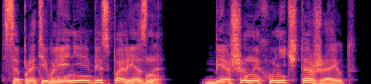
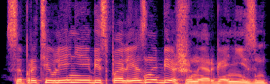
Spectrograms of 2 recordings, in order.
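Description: First: Flat and final, like a machine; alien machine voice. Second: Alien machine voice. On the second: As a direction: speak like a cold alien translator. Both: A narrator's reading. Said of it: "произнёс словарь".

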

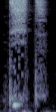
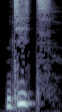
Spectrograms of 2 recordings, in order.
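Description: First: Voiceless, strangled whisper; the voice gives out on the word; breath only, the voice gone; choked whisper. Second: High, loud, rising choked cry; a loud, breaking plea; strangled cry. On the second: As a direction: force the word out in anguish. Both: A narrator's reading. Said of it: "d'une voix étranglée".

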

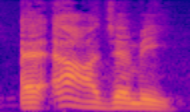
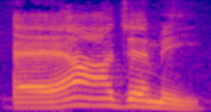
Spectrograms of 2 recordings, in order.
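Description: First: أعجمي opened with two separate glottal catches, "a-a'jami"; two full hamzas. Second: Second hamza of أعجمي eased into a gliding "a-a"; softened hamza. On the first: Teacher showing what not to say, two full hamzas in أعجمي. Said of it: "ما أقولش أعجمي". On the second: Teacher showing Hafs's reading, softened hamza in أعجمي. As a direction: glide through أعجمي without a second catch. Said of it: "بيتعامل معاها بتسهيل الهمزة". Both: Shown as a demonstration.

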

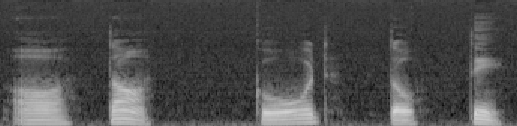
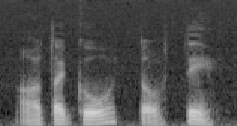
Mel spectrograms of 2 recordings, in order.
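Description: First: Each syllable of "Ata God Doti" drawn out slowly and evenly; slow demonstration. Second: Said in the usual way. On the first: Shown as a demonstration. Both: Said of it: "And together".

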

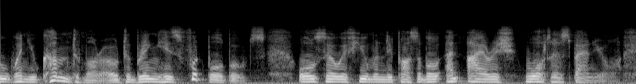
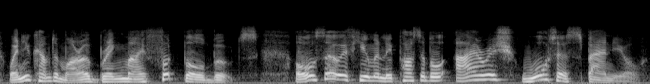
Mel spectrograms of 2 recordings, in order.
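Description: First: The valet dutifully restates the telegram; Jeeves repeating. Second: Bright, lightly puzzled reading aloud; the young master reads the wire aloud; Bertie reading the telegram. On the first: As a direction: repeat it gravely, unruffled. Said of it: "As I interpret the document". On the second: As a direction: read it out like a baffling note. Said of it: "I'll read it to you". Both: Acted.

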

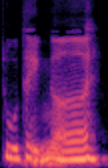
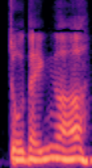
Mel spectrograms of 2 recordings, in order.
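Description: First: High, weepy plea; softer, grieving appeal; tearful call. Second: High, carrying call at a door; raised-pitch summons into the night. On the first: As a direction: call to him through welling tears. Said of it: "Thưởng Báo lại trào nước mắt". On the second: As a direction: call someone out of the house. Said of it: "Gọi một hồi". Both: A narrator's reading.

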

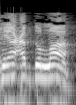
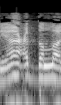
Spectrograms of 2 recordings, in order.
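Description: First: "عبد" loudly given a -u ending; wrong damma. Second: "عبد" ending in -a; accusative fatha. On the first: Teacher shows a gross error, "عبد" said abdu. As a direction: say "عبد الله" loudly as Abdullah. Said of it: "هذا لحن فاحش". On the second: Teacher corrects the call, "عبد" said abda. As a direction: say "عبد الله" as Abdallah. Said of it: "يكون منصوبًا". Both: Shown as a demonstration.

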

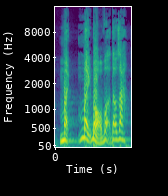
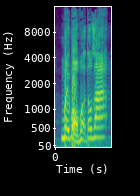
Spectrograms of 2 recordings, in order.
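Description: First: High, louder furious demand; husband yelling at the thug; angry shout. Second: Higher still, frantic shout; husband yelling at the thug; furious yell. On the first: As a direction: order them off his wife. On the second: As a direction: scream the demand again harder. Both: A narrator's reading.

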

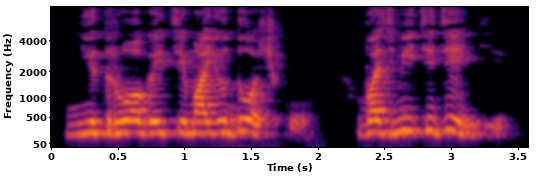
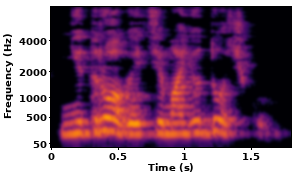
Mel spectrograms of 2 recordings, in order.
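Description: First: Louder, slower desperate plea; panicked trapped animal. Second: Loud desperate plea; pleading for the child in panic; panicked trapped animal. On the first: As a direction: beg harder, dragging the words out. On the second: Mother pleads for daughter. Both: A narrator's reading.

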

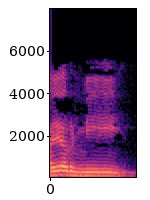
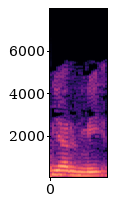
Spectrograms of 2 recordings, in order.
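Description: First: يرمي with the final "ii" drawn out long; long final vowel. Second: يرمي ending in a short "i", yaa dropped; short final vowel. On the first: Teacher showing the original form of the verb, long final vowel on يرمي. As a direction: hold the last vowel of يرمي. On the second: Teacher showing the jussive after lam, short final vowel on يرمي. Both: Shown as a demonstration. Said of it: "أصلها يرمي".

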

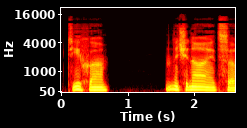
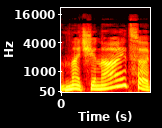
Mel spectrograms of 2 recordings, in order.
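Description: First: Low, slow, sullen order; understated gruff hushing; gloomy cut-off. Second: Slow questioning "Начинается" with a swoop up; puzzled, stretched query. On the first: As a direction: cut them off grimly, pitched down. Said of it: "хмуро оборвал их Луп". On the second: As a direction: echo "Начинается" as a drawn-out question, pitch peaking mid-word. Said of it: "переспросил Джекоби". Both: A narrator's reading.

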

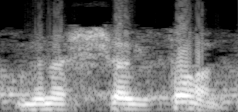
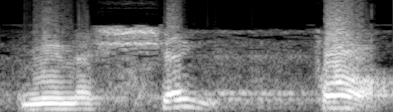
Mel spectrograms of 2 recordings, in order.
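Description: First: الشيطان with a thick, dark "shay"; wrong heavy shin. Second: الشيطان slowly, thin "shay" then thick "taa"; light shin, heavy ta. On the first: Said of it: "اوعى تقول لي من الشا". (الشيطان بشين مفخمة غلط) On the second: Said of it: "الطاء هي المفخمة". (الشيطان ببطء، شين مرققة وطاء مفخمة) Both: Shown as a demonstration.

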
